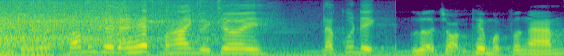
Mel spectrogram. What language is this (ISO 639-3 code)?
vie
